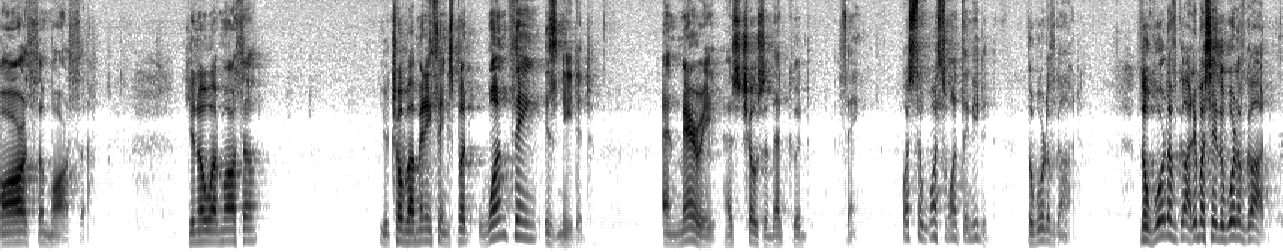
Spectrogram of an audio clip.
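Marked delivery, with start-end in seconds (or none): 0.0-11.4 gentle, calm speech. Retelling Jesus answering Martha about her sister Mary; soft, calm voice as Jesus. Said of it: "with a soft, calm voice".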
